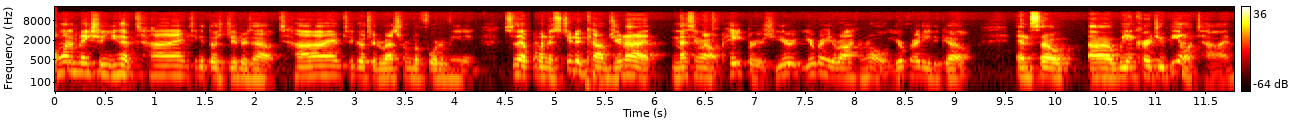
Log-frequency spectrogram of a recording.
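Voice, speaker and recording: With big swings in loudness, a man rattles along at a very fast pace. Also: fairly high pitch for a man, ordinary pitch variation. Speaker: college conduct officer, trainer. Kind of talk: training presentation.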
